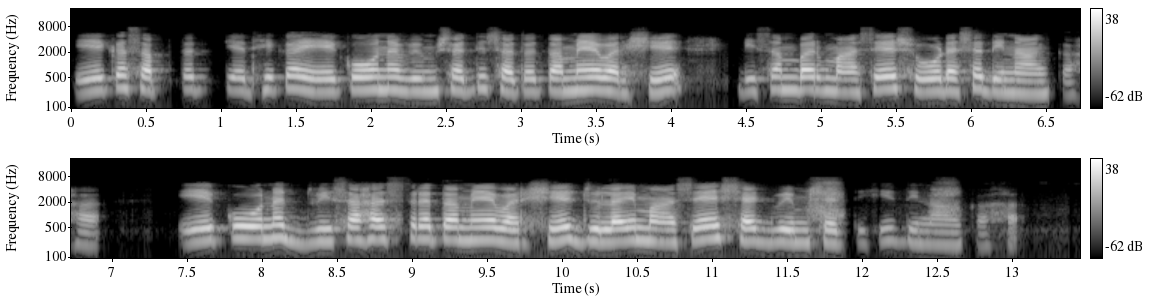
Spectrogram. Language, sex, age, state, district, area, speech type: Sanskrit, other, 18-30, Andhra Pradesh, Chittoor, urban, spontaneous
